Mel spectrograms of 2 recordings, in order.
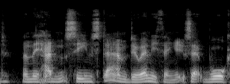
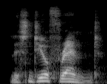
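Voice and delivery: ordinary delivery

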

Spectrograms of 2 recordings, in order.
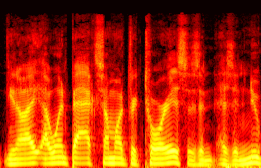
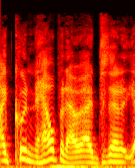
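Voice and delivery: normal talking voice

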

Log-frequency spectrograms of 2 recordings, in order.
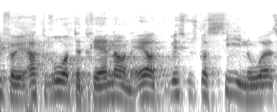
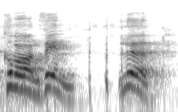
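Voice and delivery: higher imitated punter's yell; mock racetrack shouting; 5 semitones higher, slower than usual. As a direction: yell it as if urging on a racehorse. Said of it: "så skriker de". (etterapet skriking på veddeløpsbanen)

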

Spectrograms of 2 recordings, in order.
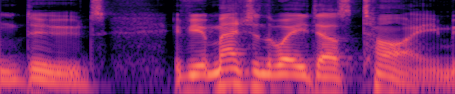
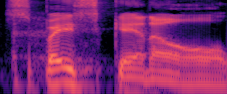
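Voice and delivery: American accent; 2 semitones lower, much slower than usual. Shown as a demonstration.

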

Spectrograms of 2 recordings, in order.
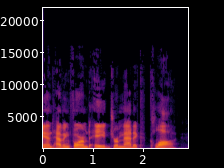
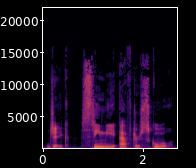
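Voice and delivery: slow, low and much softer; a cold, quiet warning; 5 semitones lower, 9 dB quieter, slower than usual. A narrator's reading. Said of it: "Mister L said coldly".

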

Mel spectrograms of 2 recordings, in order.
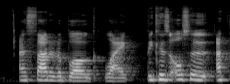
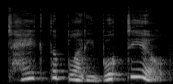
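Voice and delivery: lightly voiced insistent mum; 4 semitones higher, 8 dB quieter, slower than usual.

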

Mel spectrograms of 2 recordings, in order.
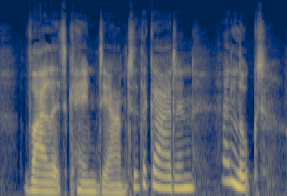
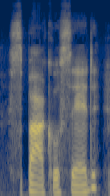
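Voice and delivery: plain reading voice

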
